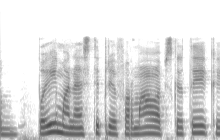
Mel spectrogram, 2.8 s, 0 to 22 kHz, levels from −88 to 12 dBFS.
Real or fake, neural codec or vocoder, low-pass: real; none; 7.2 kHz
